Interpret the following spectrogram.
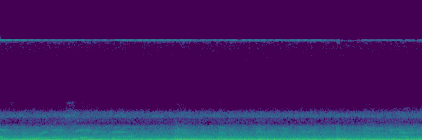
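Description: Steady low hum with a fast, even throb, from the aquarium's air pump and filter equipment, with faint indistinct voices over it.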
